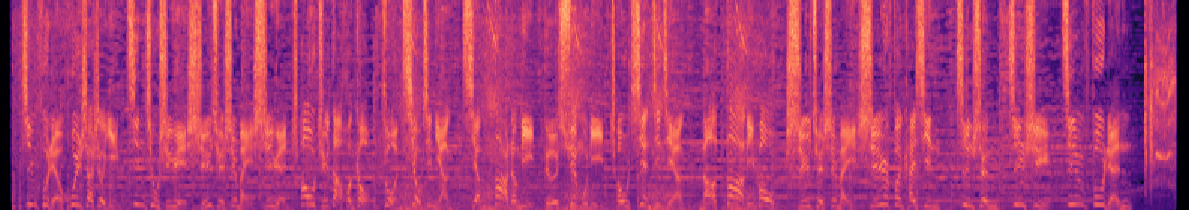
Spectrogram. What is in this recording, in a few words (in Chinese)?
男 广告 促销 婚纱影楼, 国语男声配音 大气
